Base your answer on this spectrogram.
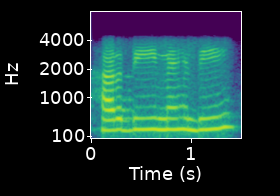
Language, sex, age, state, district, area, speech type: Maithili, female, 18-30, Bihar, Samastipur, rural, conversation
